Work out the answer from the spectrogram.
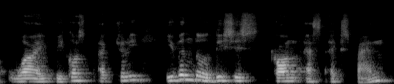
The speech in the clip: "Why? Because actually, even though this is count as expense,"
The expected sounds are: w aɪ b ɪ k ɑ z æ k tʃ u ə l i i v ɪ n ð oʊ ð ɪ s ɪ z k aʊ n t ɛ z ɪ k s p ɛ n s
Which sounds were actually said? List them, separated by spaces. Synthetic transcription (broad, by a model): w aɪ b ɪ k ɑ s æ k tʃ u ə l i i v ɪ n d oʊ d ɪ s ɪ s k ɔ n ɛ s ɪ k s p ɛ n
